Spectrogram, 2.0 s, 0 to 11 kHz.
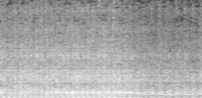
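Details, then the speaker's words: Honda Click 125 V3 scooter at idle with the pulley removed: a rough, gravelly rattle stays, pointing to a loose camshaft, not the crankshaft that three mechanics blamed. The noise started after a tire change and an exhaust leak was already fixed. "Okay, ganun pa rin yung tunog nya. camshaft, mayroon maluwag, ibig sabihin problema lang nito hindi sigunyal, camshaft lang ang problema nito."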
